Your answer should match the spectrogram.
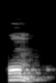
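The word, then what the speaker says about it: comb: उसको क्या बोलते हैं अभी ओम बोलते हैं जैसे बी ओ एम बी बम साइलेंट रहेगा जो छता है और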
